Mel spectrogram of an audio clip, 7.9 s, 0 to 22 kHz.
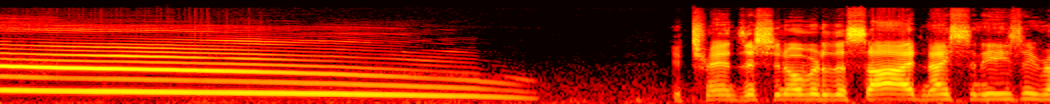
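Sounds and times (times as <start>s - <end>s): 
old-style police siren wail: 0.0s - 4.0s
speech: 5.1s - 7.8s.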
